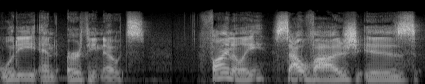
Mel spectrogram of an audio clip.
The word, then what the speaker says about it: Sauvage: This is the Nola Brewing Sauvage. Sauvage? S-A-U-V-A-G.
